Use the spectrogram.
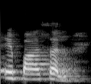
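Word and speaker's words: apostle: पर T silent होगा जहां पर भी टी के बाद एल आएगा वहां पर टी साइलेंट होगा देखिए ये है ए पासल यहां पर ए पासल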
